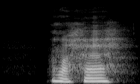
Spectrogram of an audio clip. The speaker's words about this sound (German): So, ich habe es mal gerade demonstriert, beides gleichzeitig. Und einfach nur durch den Mund zu atmen und die Nase überhaupt nicht zu benutzen, das kann jeder auch mal selber ausprobieren, das ist nicht so leicht.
